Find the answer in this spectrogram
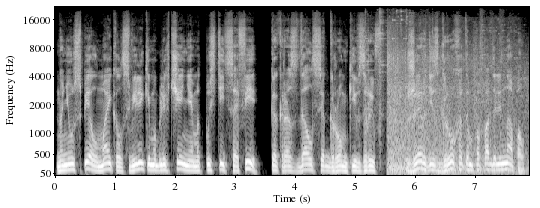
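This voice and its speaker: A man giving expressive, measured audiobook narration of a fantasy novel. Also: mid-range voice.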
